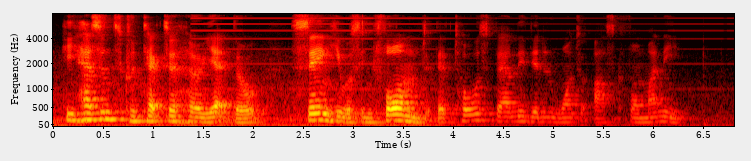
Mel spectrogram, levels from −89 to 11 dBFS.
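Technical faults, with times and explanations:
1.37 s onward: USB whine, a fixed 1 kHz pitch peaking at its 7 kHz harmonic, roughly 25 dB under the speech, from 1 ms bus-frame current leaking through power or ground.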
